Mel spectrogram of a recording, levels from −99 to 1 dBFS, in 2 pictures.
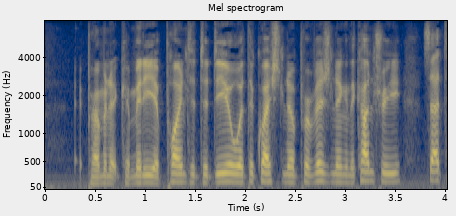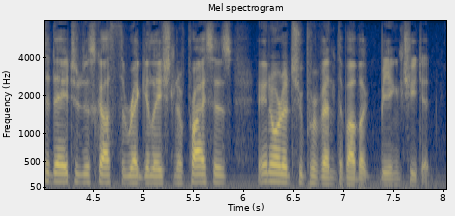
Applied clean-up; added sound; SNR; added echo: none; none; none; none.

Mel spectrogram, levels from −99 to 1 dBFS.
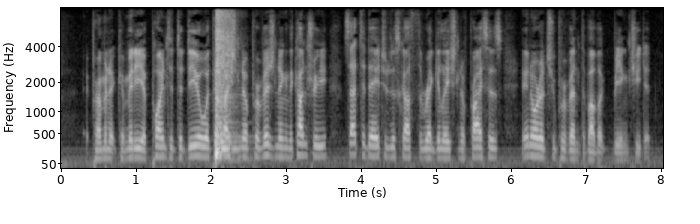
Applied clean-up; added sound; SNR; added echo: none; Snare drum; -3 dB; none.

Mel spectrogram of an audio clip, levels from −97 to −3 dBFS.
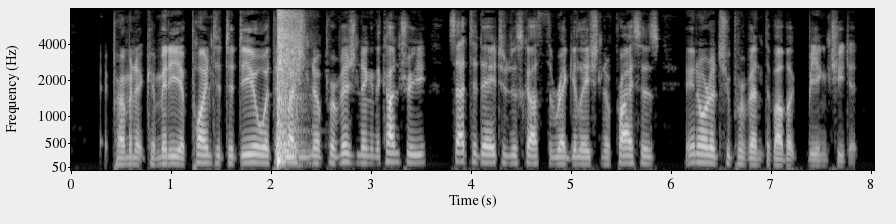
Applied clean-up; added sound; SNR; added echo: classical method spectral subtraction.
